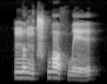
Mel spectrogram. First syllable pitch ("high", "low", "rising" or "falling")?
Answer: falling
